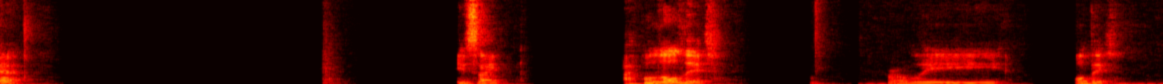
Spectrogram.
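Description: A young man talks with animation, close to a microphone, in short bursts with pauses.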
